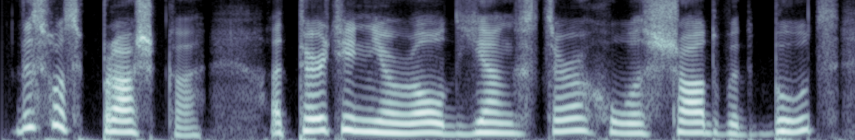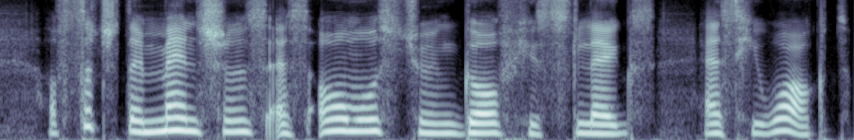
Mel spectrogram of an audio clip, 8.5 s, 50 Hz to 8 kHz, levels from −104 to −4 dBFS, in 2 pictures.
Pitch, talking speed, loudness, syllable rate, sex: 220 Hz, 170 wpm, -20 LUFS, 4.5 syllables/s, female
